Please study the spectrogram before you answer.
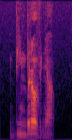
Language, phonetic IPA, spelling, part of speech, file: Polish, [bʲĩmˈbrɔvʲɲa], bimbrownia, noun, Pl-bimbrownia.ogg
